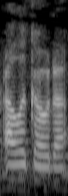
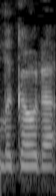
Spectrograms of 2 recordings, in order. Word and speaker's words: Lagoda: The surname Lagoda has several variants of stress. According to the survey, most of them have an accent on the first vowel letter Lagoda, about 90%, on the second vowel letter Lagoda, about 9%. And the stress on the last vowel Lagoda is much less common, about 1%.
